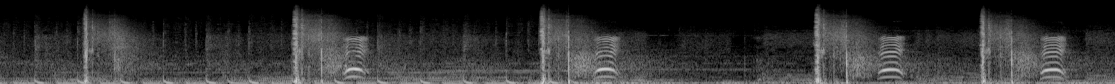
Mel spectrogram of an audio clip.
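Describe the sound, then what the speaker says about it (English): Rifle shots ring out at targets during a run-and-gun rifle biathlon at a barbed-wire obstacle, five sharp cracks spaced a few seconds apart with metallic target pings after them and talk in between. "At the barbed wire, you had to engage rifle targets before crawling, then crawl, re-engage those same targets."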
